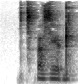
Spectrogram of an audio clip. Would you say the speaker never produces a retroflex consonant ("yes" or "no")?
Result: no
